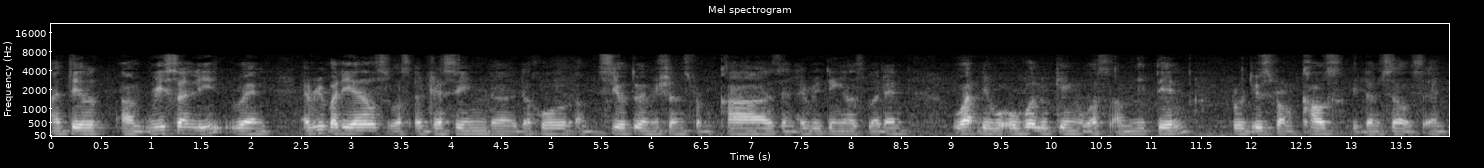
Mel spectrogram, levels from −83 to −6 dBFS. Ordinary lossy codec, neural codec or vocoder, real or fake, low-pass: AAC, 32 kbps; codec, 44.1 kHz, 7.8 kbps, DAC; fake; 7.2 kHz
